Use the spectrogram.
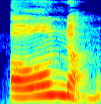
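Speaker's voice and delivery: put-on startled boy refusing sandals; protesting. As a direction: blurt it out in protest. Peter refuses sandal shoes.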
